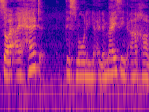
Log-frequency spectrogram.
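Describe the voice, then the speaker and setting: Over noticeable background noise, a woman with an Australian accent speaks at a fairly high pitch with fairly even intonation. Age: 70s. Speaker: spiritual retreat leader. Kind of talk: personal reflective monologue. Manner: halting, many fillers.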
